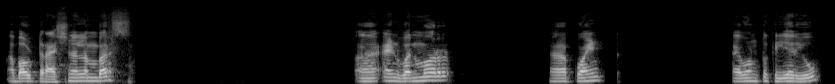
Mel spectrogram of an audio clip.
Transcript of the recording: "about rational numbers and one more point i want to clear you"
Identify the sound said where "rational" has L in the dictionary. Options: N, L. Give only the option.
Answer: L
